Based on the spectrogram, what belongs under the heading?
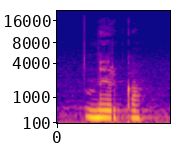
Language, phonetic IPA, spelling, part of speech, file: Belarusian, [ˈnɨrka], нырка, noun, Be-нырка.ogg
- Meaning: kidney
